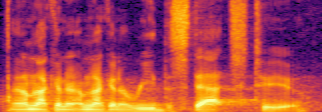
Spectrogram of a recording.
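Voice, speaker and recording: A gravelly, fairly low-pitched man speaks fast with fairly even intonation. He's a marketing executive in his forties giving a keynote on a big hotel conference stage indoors, using short punchy phrases, repeating his main points and asking "right?". The conference hall echoes noticeably.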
